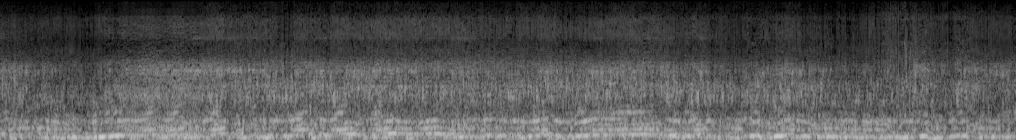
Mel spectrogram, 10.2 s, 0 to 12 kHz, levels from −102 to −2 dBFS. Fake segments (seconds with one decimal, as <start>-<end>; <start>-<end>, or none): 0.0-1.2; 2.0-10.2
